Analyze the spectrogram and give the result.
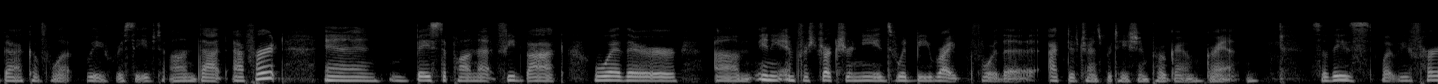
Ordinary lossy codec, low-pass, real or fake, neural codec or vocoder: MP3, 32 kbps; 7.2 kHz; real; none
